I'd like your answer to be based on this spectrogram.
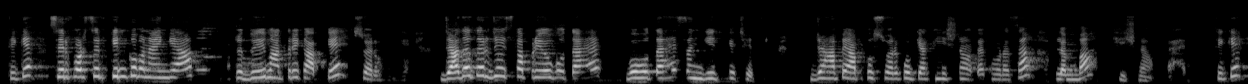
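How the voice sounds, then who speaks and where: A young woman with a high voice teaches grammar in a steady lecture rhythm. She asks the class a question, pauses, and answers it herself, and she stretches vowels out to demonstrate them. The recording is close and dry, with no room sound. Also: no echo. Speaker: Hindi teacher.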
